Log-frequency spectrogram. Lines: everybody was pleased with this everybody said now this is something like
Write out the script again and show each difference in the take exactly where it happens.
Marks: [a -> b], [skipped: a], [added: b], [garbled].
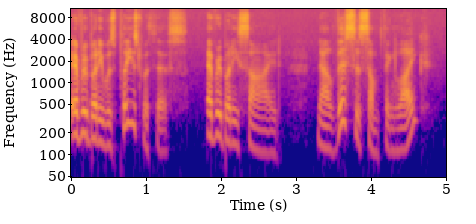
everybody was pleased with this everybody [said -> sighed] now this is something like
